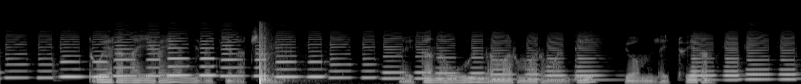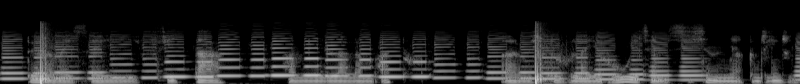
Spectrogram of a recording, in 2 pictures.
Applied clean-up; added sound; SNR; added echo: none; Wind instrument, woodwind instrument + Fireworks; -5 dB; none.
